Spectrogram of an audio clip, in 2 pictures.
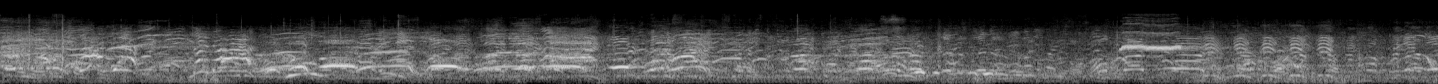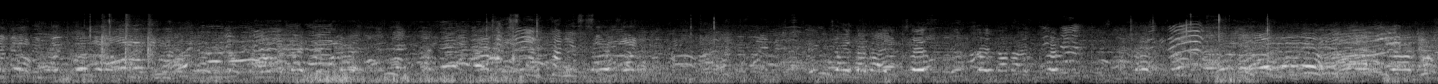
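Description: Spectators close by shout and cheer excitedly outdoors.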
